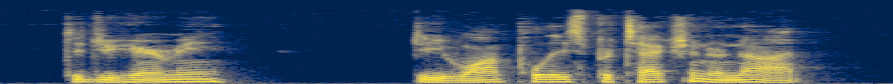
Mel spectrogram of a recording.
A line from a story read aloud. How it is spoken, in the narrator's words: Her voice sounded shaky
